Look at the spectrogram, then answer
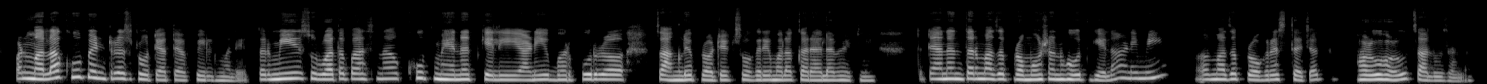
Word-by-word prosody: पण 275 - -1
मला 260 +4 +6
खूप 335 0 0
इंटरेस्ट 265 -3 0
होता 215 -3 -2
त्या 200 -2 -4
फील्डमध्ये. 185 -4 -6
तर 225 0 -2
मी 260 +4 +5
सुरुवातीपासनं 255 0 -1
खूप 280 -3 -3
मेहनत 230 -1 +5
केली 210 -2 0
आणि 215 +2 0
भरपूर 235 +3 0
अ, 225 -1 +1 0.4
चांगले 210 -1 +3
प्रोजेक्ट्स 205 +1 -3
वगैरे 205 0 -2
मला 205 0 -1
करायला 195 -1 -1
भेटली. 185 -2 -6 0.5
तर - - -18
त्यानंतर 255 0 +3
माझं 245 -1 +3
प्रमोशन 230 +1 +3
होत 225 -1 +2
गेलं 200 +2 -3
आणि 285 0 -4
मी 290 +5 -1 0.3
अ, 230 - -7
माझा 235 +1 +1
प्रोग्रेस 215 +2 -2
त्याच्यात 210 +2 -4 0.4
हळू-हळू 220 +1 +3
चालू 185 -4 -3
झालं. 165 +1 -13
225 Hz, 150 wpm, -20 LUFS, 205-250 Hz, 0.5 s, मला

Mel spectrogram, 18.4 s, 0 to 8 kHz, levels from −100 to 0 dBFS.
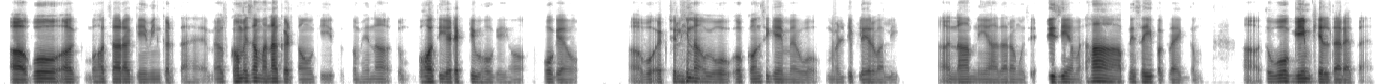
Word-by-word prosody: अ, 90 -1 +9 0.2
वो 110 0 +6
अ, 100 -2 +2 0.2
बहुत 100 +1 -6
सारा 100 0 +3
गेमिंग 95 +1 -7
करता - - -10
है, 95 0 -21
मैं 100 - -11
उसको 105 +2 -5
हमेशा 120 +2 +3
मना 110 -1 +5
करता 95 -1 -2
हूँ 95 0 -10
कि - - -16 0.3
तुम्हें 95 +1 -17
ना 100 0 -8 0.2
तुम - - -23 0.2
बहुत 105 +1 +3
ही 105 - -3
एडिक्टिव 100 +1 0
हो 90 0 -11
गई 90 0 -19
हो 90 0 -19 0.3
हो 95 - -2
गए 90 0 -4
हो। 90 -1 -14 0.7
अ, - - -11
वो - - -7
एक्चुअली 110 +3 -3
ना 115 -2 +1
वो 95 -2 -7
अ, 100 - -7
कौन 105 +1 -4
सी 105 0 -9
गेम 95 -2 -3
है 90 - -9
वो 90 -1 -15
मल्टीप्लेयर 95 -1 -7
वाली? 90 0 -14 0.5
अ, - - -9
नाम 95 +1 -2
नहीं 95 0 -11
याद 90 -1 -8
आ 95 - -7
रहा 95 0 -9
मुझे 90 -2 -19 0.2
बीजीएम 100 -1 +3
हाँ, 115 -3 +6
आपने 100 +1 -7
सही 100 0 -1
पकड़ा 90 - -8
है 90 - -7
एकदम 85 0 -21 0.6
अ, - - -10
तो 105 - -7
वो 115 +2 +3
गेम 110 0 +10
खेलता 95 -3 +3
रहता 90 -1 -5
है। - - -26
95 Hz, 200 wpm, -24 LUFS, 95-105 Hz, 0.7 s, गेम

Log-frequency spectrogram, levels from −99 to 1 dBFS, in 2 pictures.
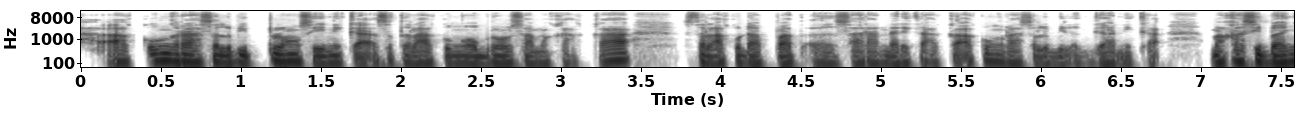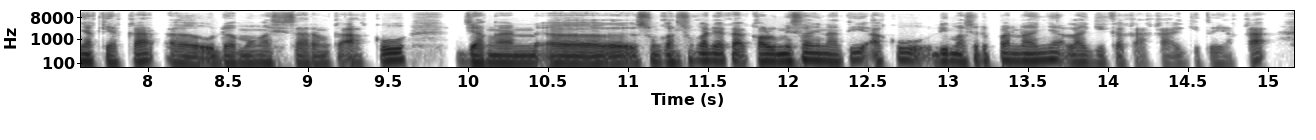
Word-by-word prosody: aku 120 +3 +1
ngerasa 115 -2 +3
lebih 105 -1 +1
plong 120 -1 +3
sih 100 - 0
ini, 100 - 0
Kak, - - 0
setelah 95 -2 -2
aku - - -6
ngobrol 95 +1 0
sama 95 +1 -4
Kakak, 115 +5 -1 0.3
setelah - - -1
aku - - -14
dapat, 95 0 -1
eee, 95 -2 -6
saran 100 +1 -5
dari 100 +2 -2
Kakak, 105 -2 -5
aku - - -6
ngerasa 100 -2 -5
lebih 90 +2 -7
lega 95 -1 -5
nih, 95 +1 -9
Kak. - - -8 0.3
Makasih 115 +2 +2
banyak 115 +3 +4
ya 110 -2 -2
Kak, 115 +2 +2
eee, 100 -3 +1
udah 100 0 +1
mau 100 +1 -1
ngasih 100 -2 -3
saran 95 -1 -1
ke - - -11
aku. 120 - +3 0.3
Jangan, 105 -2 +3
eee, 100 -1 +4
sungkan-sungkan 115 +3 +1
ya - - -3
Kak - - +2
kalau 120 0 +5
misalnya 120 0 +4
nanti 140 +2 -2
aku 140 -1 -2
di 125 - +1
masa 120 0 0
depan 130 +1 0
nanya 130 +3 +2
lagi 110 -2 -3
ke - - -6
Kakak, 100 -1 -12
gitu 95 -1 -13
ya 95 - -16
Kak. - - -3
105 Hz, 220 wpm, -23 LUFS, 100-120 Hz, 0.3 s, kalau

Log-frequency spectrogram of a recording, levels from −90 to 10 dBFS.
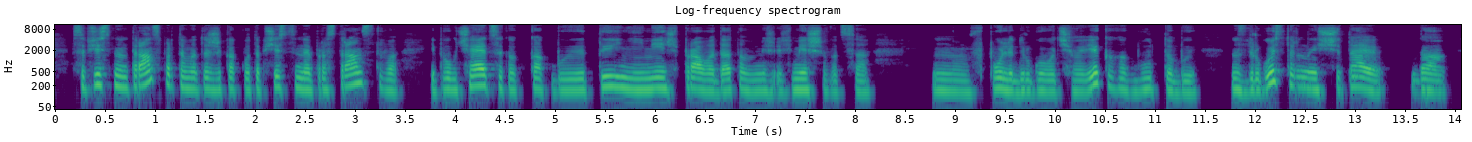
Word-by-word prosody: с - - -6
общественным 200 0 +1
транспортом. 205 - +2
Это 165 +1 -1
же 155 0 -2
как 165 0 -5
вот 155 0 -1
общественное 165 +1 0
пространство 160 0 0 0.3
и 145 - -6
получается 170 +5 +4
как 155 -2 -5
как 160 -2 0
бы 150 +1 -2
ты 185 0 +3
не 160 -3 +2
имеешь 165 -1 +1
права, 160 -4 +4
да, 145 +2 +2
там 155 0 -3
вмеш 145 0 -4
э, - - -7
вмешиваться, 140 -3 -1 0.6
м, 145 -2 -4
в 135 - -14
поле 165 -3 +2
другого 145 0 -2
человека, 155 - +1
как 160 -3 -5
будто 150 0 -4
бы. 130 0 -6 0.3
Но 160 - +1
с - - -2
другой 155 - +4
стороны, 180 -11 0
считай, 155 -1 +2 0.3
да. 140 -1 -1
155 Hz, 160 wpm, -26 LUFS, 145-170 Hz, 0.6 s, получается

